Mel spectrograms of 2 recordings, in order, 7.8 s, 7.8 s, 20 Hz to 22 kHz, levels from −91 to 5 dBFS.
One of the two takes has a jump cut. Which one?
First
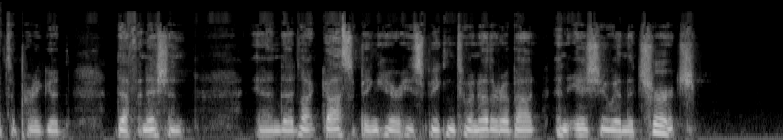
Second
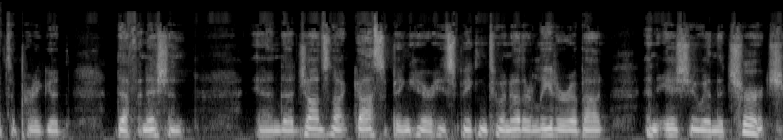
first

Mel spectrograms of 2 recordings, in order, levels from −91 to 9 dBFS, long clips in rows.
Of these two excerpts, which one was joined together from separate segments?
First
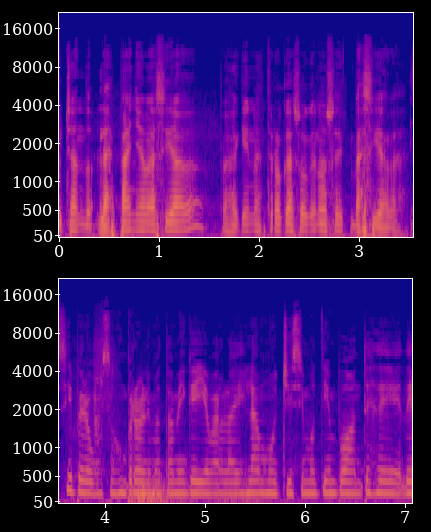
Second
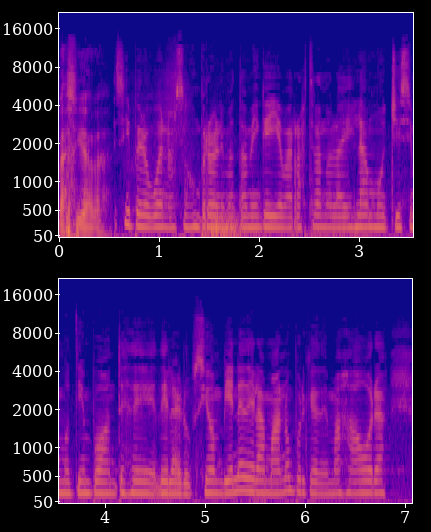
first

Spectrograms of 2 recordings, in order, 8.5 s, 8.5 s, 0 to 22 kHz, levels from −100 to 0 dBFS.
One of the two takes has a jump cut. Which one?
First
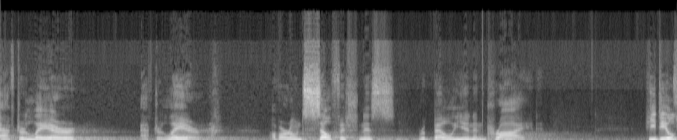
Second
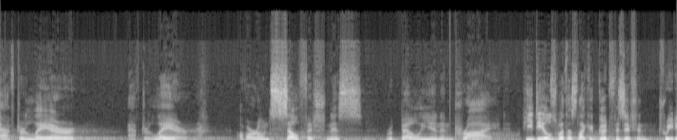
second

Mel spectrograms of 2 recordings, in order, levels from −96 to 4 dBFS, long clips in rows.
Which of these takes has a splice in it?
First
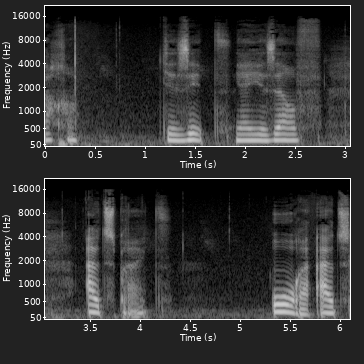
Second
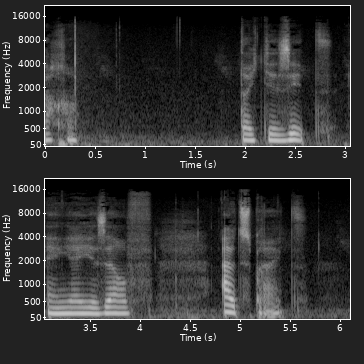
first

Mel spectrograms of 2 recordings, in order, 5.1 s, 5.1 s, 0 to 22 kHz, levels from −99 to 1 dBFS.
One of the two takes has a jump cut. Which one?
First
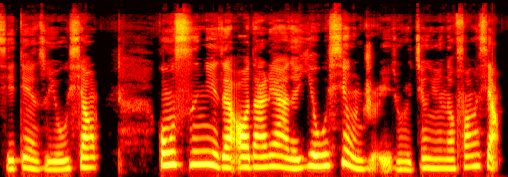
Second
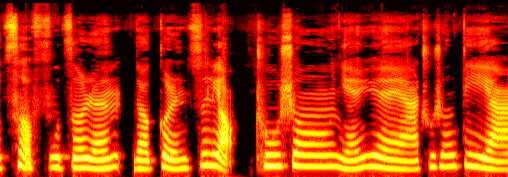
second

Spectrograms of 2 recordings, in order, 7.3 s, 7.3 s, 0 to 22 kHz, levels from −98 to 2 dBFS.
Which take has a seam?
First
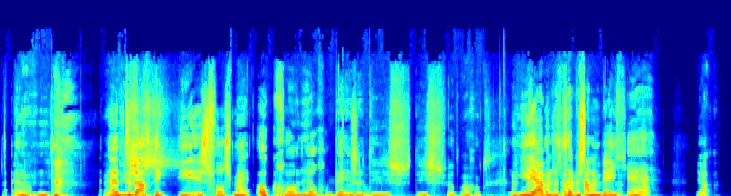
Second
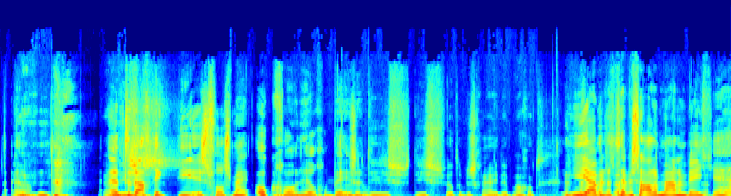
first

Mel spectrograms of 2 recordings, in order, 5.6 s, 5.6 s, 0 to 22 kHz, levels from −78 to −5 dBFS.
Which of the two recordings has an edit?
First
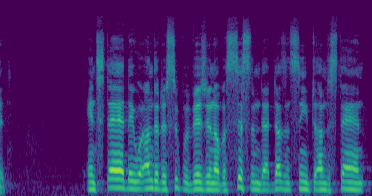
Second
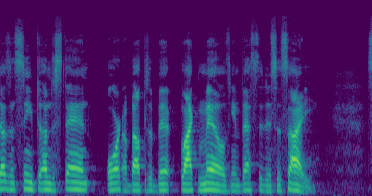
second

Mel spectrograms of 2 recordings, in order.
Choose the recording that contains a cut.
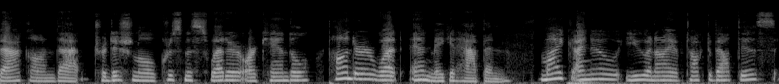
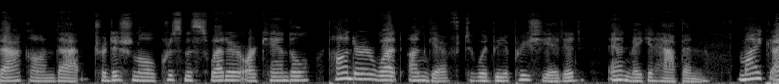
first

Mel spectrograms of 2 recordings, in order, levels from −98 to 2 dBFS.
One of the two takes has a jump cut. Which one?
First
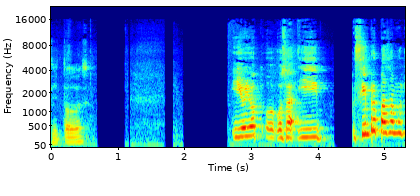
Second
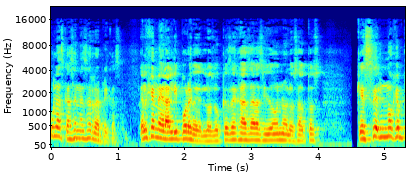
second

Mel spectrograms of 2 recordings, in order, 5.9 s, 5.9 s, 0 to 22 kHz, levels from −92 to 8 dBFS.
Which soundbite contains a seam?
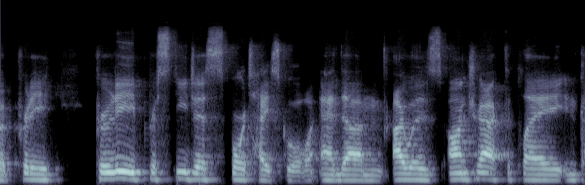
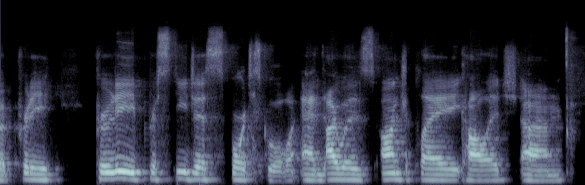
second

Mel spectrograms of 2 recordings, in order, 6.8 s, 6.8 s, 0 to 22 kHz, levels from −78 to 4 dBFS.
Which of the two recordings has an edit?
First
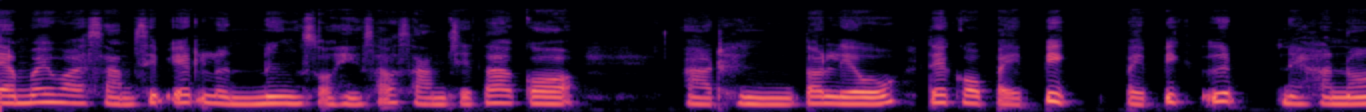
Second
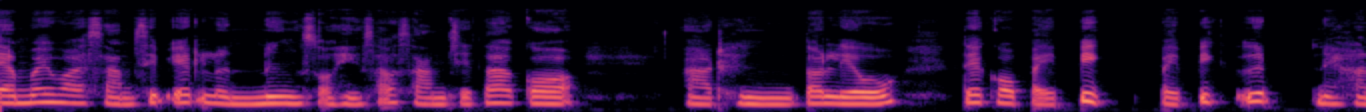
first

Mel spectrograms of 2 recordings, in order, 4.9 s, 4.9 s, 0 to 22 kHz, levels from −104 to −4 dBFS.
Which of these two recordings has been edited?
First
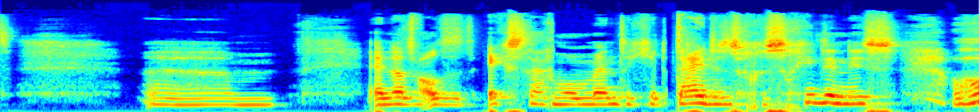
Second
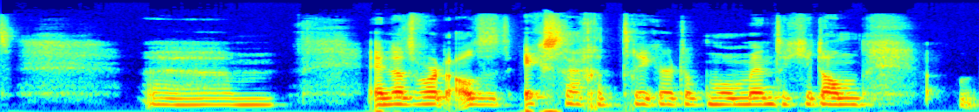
first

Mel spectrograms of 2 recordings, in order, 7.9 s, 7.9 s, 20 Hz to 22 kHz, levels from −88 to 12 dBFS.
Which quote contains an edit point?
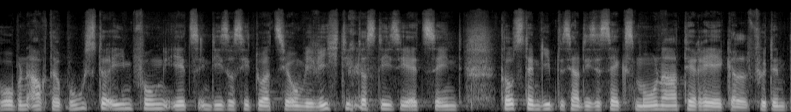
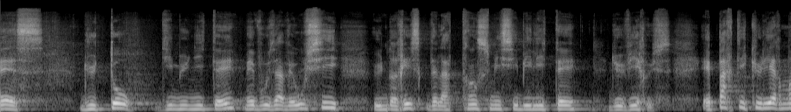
second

